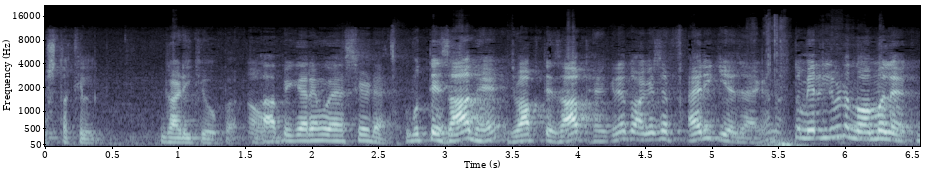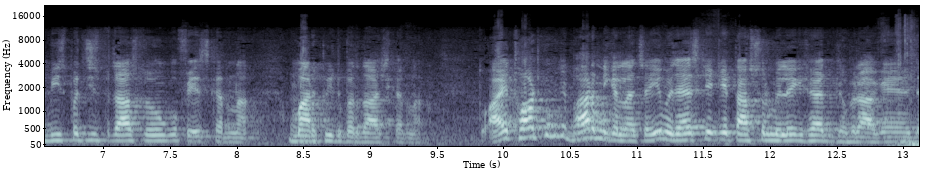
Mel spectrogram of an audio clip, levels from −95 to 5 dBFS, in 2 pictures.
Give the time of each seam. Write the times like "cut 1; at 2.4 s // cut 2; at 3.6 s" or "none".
cut 1; at 1.5 s // cut 2; at 3.4 s // cut 3; at 5.5 s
